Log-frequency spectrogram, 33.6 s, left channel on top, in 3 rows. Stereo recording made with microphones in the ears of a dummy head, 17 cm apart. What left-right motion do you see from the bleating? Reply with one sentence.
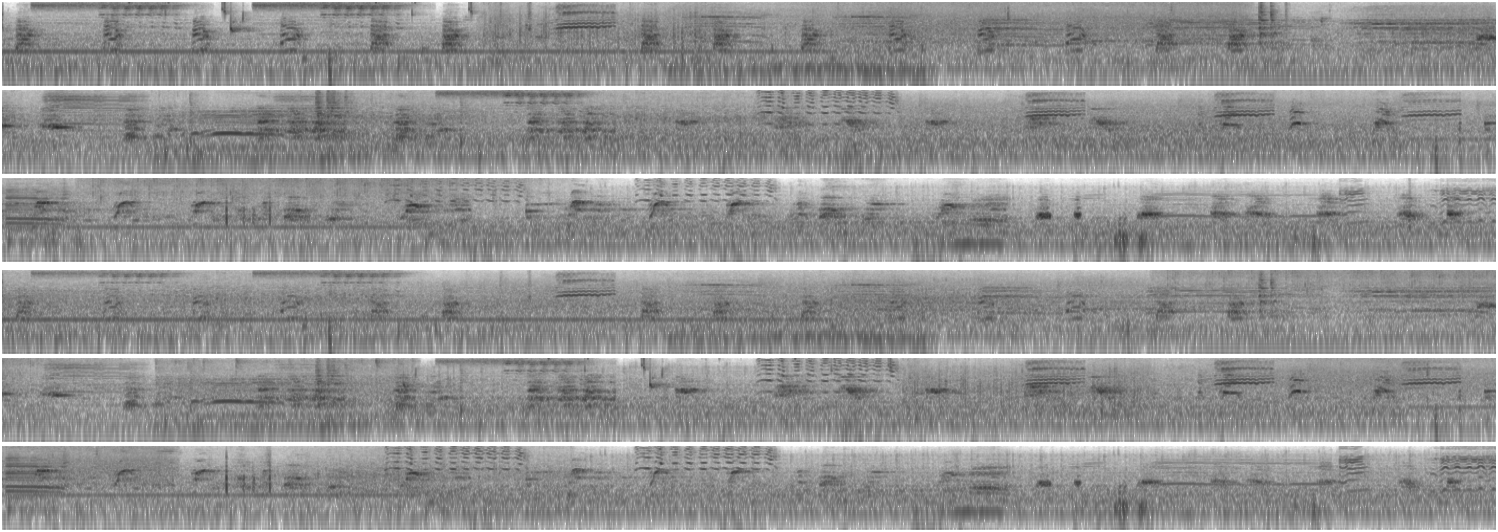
You can hear the bleating move from left to right.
